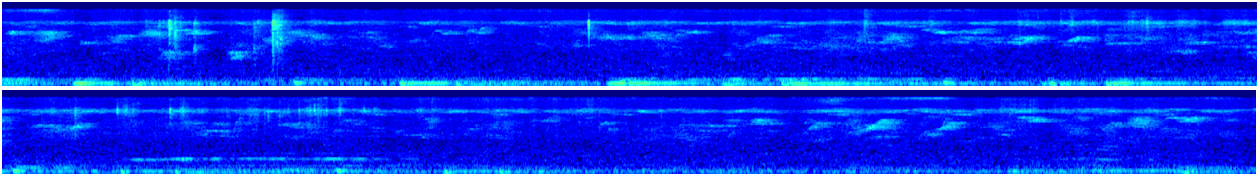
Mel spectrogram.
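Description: Faint bird chirping: many short, high chirps, often in quick runs, scattered throughout. A steady high whine and a low rumble sit underneath.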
